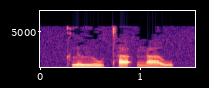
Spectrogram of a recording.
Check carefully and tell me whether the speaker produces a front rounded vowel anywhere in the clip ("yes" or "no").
no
